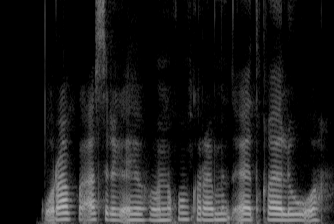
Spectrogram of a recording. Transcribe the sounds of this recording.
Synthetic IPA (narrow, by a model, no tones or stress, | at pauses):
qʊ̰ɾʔaːb̚kʰɐ̰ʔɐsɾɪɣɐɐjaːħuːnɔqɔŋkʰɐɾaːmɪd̪aːd̪qɑːlɪwʊɐh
